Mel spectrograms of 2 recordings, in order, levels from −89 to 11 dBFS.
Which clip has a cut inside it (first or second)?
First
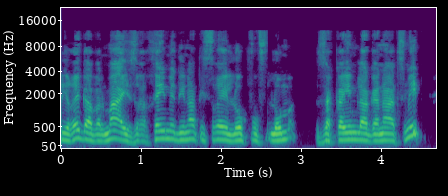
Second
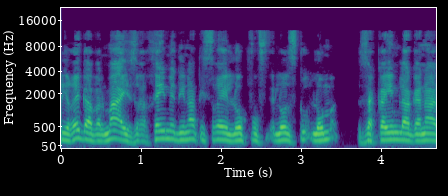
first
